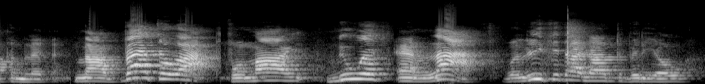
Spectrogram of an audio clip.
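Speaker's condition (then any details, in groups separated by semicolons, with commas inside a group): Cerebral palsy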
